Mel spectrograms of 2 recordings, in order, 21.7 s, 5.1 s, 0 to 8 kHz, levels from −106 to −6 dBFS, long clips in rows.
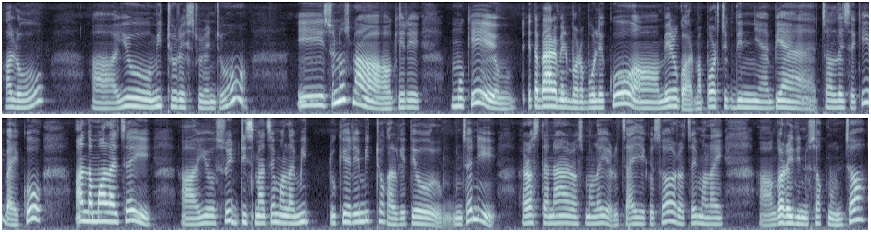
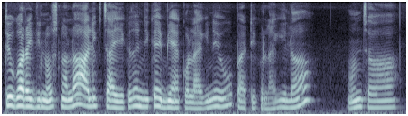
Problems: background sounds at intervals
